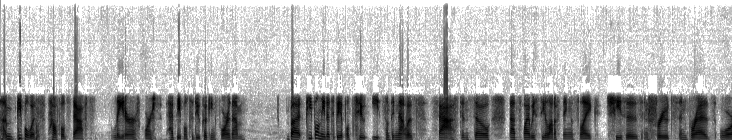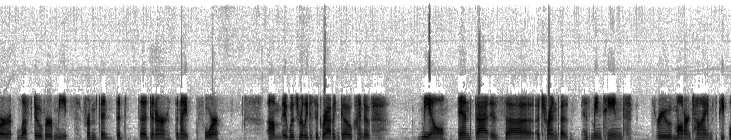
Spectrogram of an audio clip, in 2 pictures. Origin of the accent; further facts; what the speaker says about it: Scotland, United Kingdom; oatmeal, of course, and being Scottish, it's almost the Scottish national dish.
